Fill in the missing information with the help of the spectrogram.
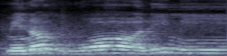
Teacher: وقف کریں گے تو نون سے حرکت ختم ہو جائے گی اور اس کی آواز اور حرف وہ برقرار رہے گا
